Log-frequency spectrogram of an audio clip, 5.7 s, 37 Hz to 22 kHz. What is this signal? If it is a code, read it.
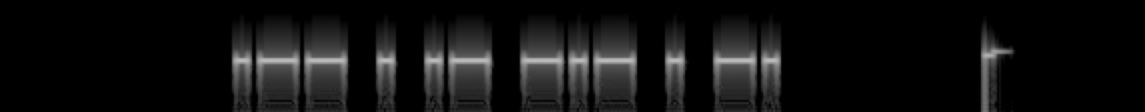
Morse code, heard as a keyed tone, about 20 wpm, 690 Hz. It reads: WEAKEN
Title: Build A Word - 2 Letters At A Time - 6-Letter Words - 20wpm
